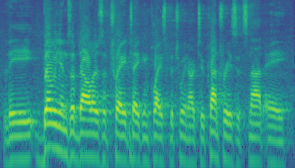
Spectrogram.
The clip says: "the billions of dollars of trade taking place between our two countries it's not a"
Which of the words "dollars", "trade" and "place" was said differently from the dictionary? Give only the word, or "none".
none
